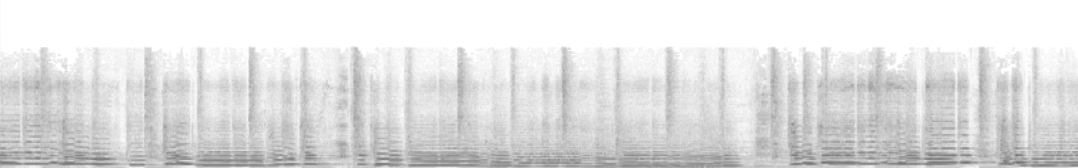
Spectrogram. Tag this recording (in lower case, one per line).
playing flute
